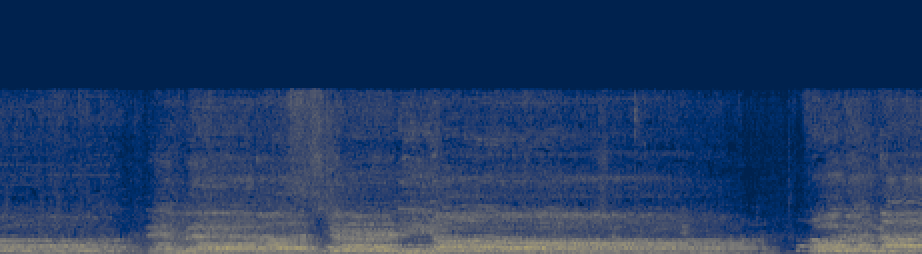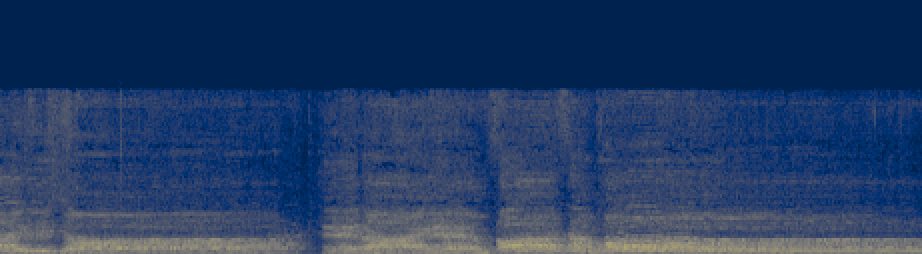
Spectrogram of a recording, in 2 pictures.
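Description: A church congregation of men and women singing a hymn a cappella, in long sung phrases broken by short pauses for breath.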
